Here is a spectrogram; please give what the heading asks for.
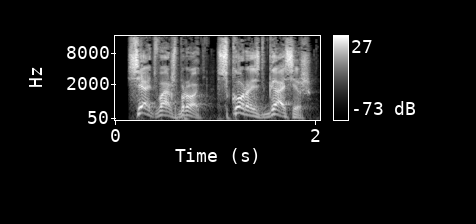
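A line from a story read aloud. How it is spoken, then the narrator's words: Bark. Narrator (Russian): рявкнул Грайворона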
